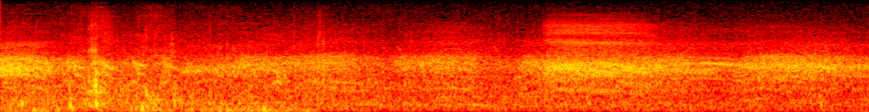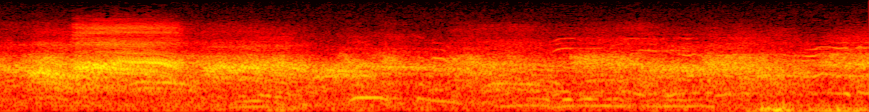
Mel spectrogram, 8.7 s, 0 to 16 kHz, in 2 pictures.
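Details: Dense chorus from a crowded crow colony recorded in May 2020 beside washing mallard ducks: overlapping caws blend into a continuous harsh din, with two louder raucous calls standing out about two seconds apart.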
